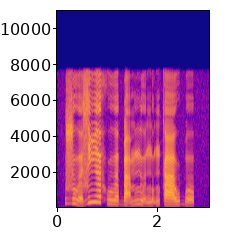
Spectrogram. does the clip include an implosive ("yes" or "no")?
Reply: yes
